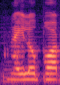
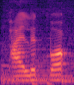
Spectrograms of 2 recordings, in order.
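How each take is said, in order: First: The t of pilot is dropped, sounding French. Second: The t of pilot is clearly pronounced. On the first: The speaker calls it wrong. "like he's French" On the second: The speaker calls it right. "when he's a pilot bot"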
